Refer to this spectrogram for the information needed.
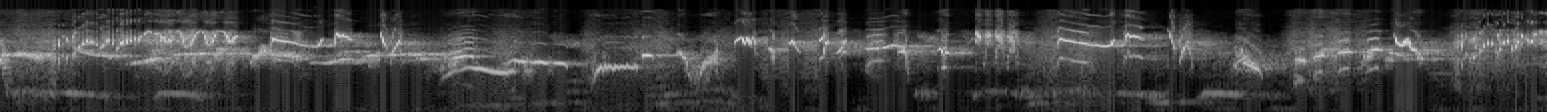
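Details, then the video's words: White-rumped shama kept as a cage bird, singing to stimulate contest song; an unbroken flow of rich whistles, quick rising and falling slurs, trills and low soft warbles. "Chòe than hót hay /luyện giọng /ép giọng chuẩn /kích chim hót đấu hiểu quả"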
